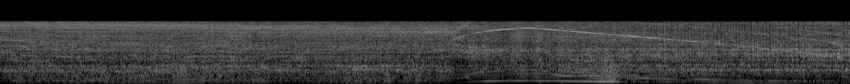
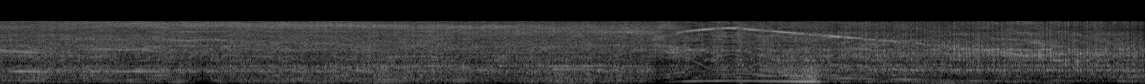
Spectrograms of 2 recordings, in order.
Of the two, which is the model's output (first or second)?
second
